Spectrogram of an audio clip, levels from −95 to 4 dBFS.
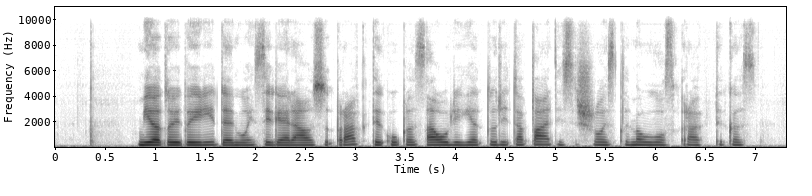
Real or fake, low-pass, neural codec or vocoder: fake; 9.9 kHz; autoencoder, 22.05 kHz, a latent of 192 numbers a frame, VITS, trained on many speakers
